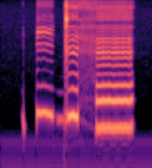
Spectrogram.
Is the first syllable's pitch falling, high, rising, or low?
falling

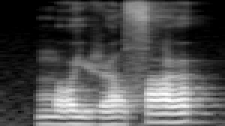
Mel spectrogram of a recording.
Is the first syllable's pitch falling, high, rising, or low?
low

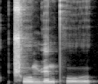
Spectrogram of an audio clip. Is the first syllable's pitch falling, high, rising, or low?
high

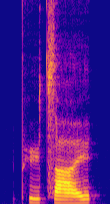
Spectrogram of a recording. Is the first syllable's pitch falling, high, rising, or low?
rising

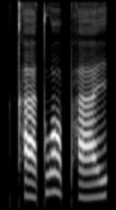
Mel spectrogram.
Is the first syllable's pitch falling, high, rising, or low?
low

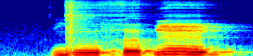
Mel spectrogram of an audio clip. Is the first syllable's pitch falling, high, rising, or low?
low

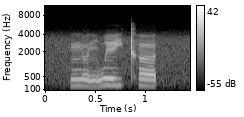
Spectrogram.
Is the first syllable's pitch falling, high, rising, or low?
low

